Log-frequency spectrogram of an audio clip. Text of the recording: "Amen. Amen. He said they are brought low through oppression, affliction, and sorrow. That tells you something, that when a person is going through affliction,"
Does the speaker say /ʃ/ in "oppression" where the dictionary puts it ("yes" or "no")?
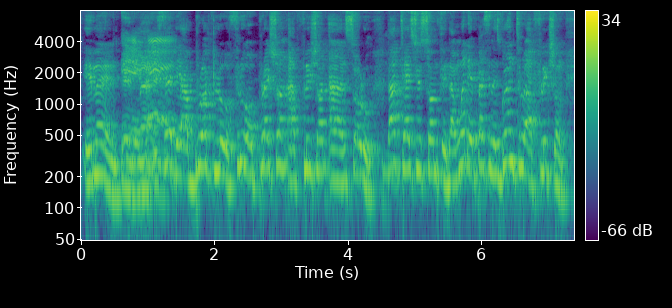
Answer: yes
